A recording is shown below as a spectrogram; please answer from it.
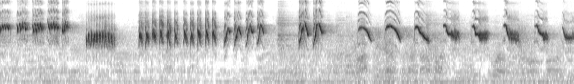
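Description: Quick, varied bird song: rapid high chips, a brief buzzy burst, then a string of arched, down-slurred whistled notes about two per second.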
